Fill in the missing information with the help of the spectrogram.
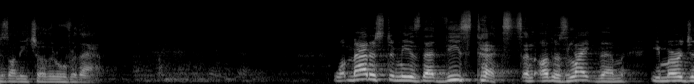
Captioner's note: laugh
